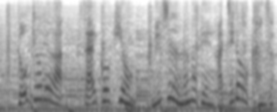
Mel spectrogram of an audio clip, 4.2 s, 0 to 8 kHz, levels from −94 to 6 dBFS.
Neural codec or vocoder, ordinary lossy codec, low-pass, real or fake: codec, 16 kHz, 2 kbps, X-Codec, HuBERT features, trained on balanced general audio; Opus, 16 kbps; 7.2 kHz; fake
